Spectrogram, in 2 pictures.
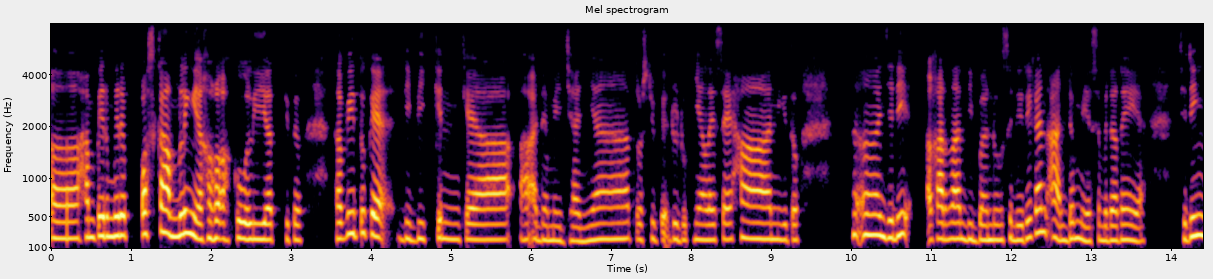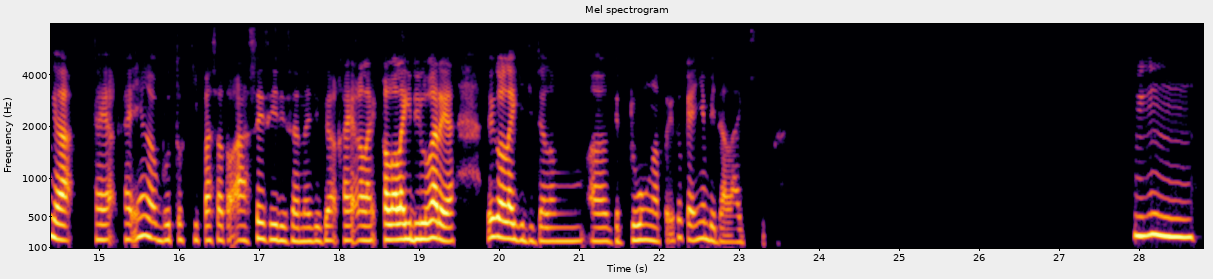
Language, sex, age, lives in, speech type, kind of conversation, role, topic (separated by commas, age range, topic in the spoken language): Indonesian, female, 30-34, Indonesia, conversation, podcast, guest, Apa pelajaran terbesar yang kamu dapat dari perjalananmu?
